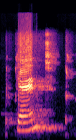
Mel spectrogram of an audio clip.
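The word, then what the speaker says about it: can't: भी बोल सकते हैं कांट भी बोल सकते हैं ठीक इसके दो उच्चारण हो जाते हैं एक साथ मिला के जब बोलते हैं इसको कैच कुछ भी बोल सकते हैं। ये यूएस में इस तरीके से बोलता है और यूके में बोलता है कांट।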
